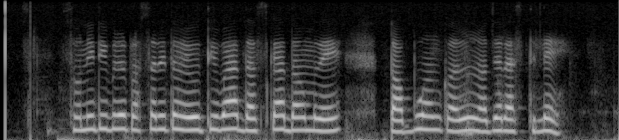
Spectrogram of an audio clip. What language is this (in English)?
Odia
